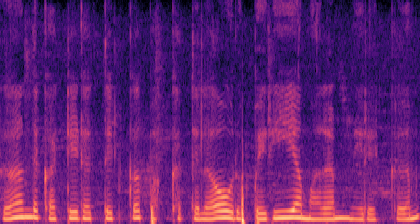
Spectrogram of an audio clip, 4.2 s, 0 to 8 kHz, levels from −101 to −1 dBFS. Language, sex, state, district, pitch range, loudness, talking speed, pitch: Tamil, female, Tamil Nadu, Nilgiris, 200-235 Hz, -21 LUFS, 100 wpm, 220 Hz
